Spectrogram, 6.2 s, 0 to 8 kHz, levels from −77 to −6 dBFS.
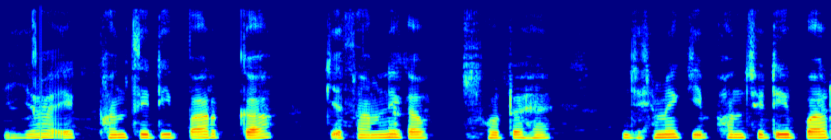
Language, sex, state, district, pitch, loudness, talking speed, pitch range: Hindi, male, Bihar, Purnia, 170 Hz, -28 LUFS, 155 wpm, 160-175 Hz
